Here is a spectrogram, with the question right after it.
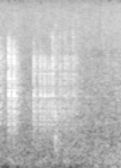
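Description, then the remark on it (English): Dice rolled in a brand new dice rolling tray during a tabletop game: a quick clatter of small hard objects tumbling and rattling, with a couple of bright bursts early on, moderately quiet, with no voices. “Oh, you don't like my brand new dice rolling tray?”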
